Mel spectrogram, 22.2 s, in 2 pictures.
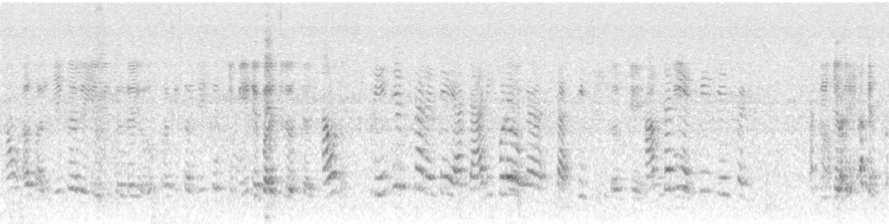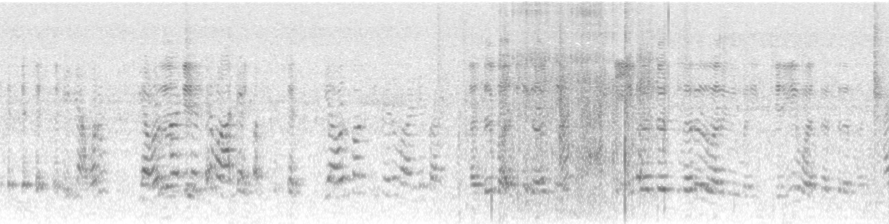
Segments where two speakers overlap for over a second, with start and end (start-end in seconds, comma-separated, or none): none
